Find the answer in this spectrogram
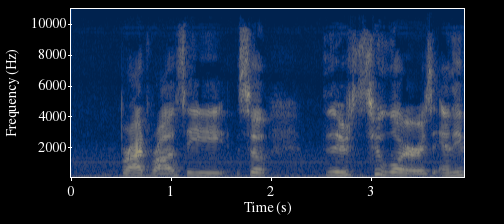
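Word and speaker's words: Rozzi: And R O ZZI is Rozie. I don't I don't care where you live and I don't care how you think it's pronounced. It's Rosie.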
